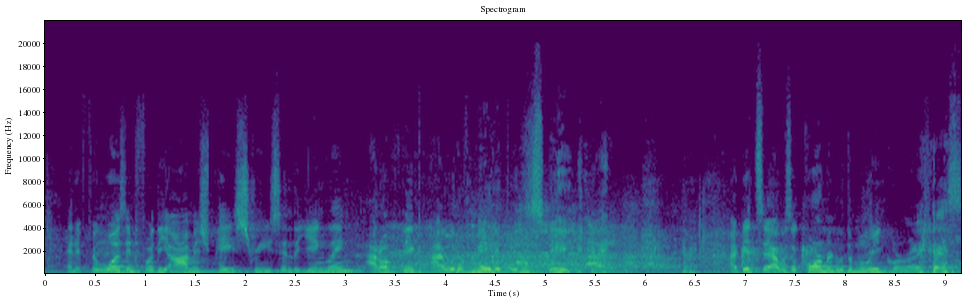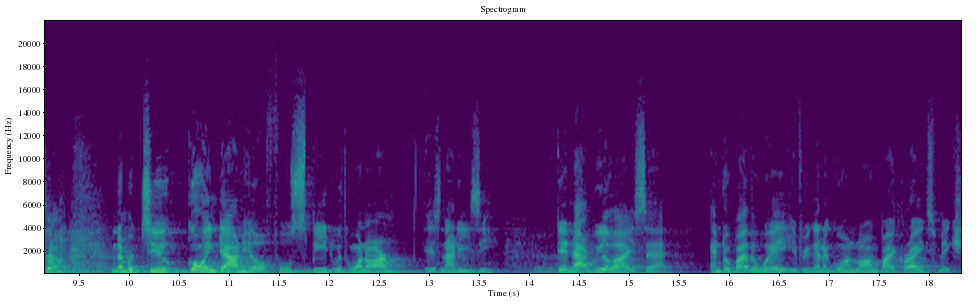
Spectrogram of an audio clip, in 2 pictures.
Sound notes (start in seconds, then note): 3.0 laughter; 8.5 laughs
